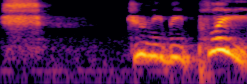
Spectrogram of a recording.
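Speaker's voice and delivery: very high, very loud, frantic, panicked, drawn out. Reading a story aloud, the mother hushes the child: panicked. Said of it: "very panicked".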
